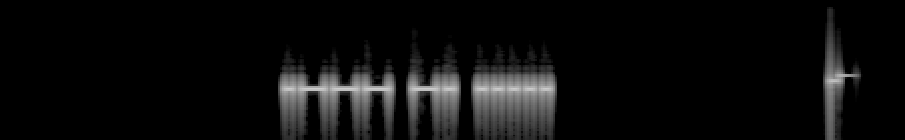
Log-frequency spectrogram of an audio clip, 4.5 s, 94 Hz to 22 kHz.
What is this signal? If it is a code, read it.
Morse code, heard as a keyed tone, about 26 wpm, 700 Hz. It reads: JN5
